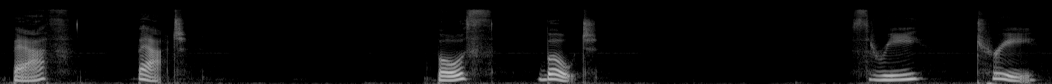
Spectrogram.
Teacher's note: substitute a T sound for an unvoiced TH sound and a D sound for a voiced TH sound.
